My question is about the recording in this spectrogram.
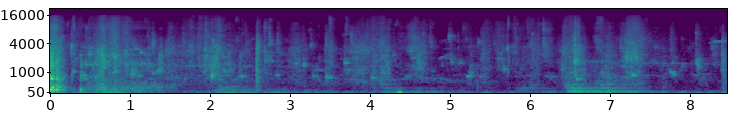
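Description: Water sloshing as a plastic bowl is dipped into a concrete wash basin, loudest right at the start, followed by faint scattered clicks and knocks.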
